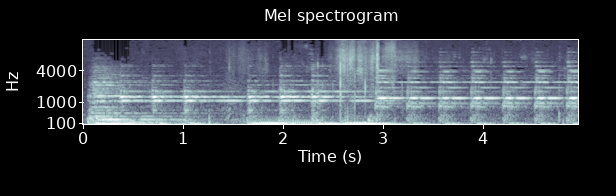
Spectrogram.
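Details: Piano-like music with steady notes and chords, and no animal sound.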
